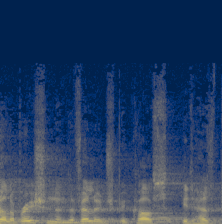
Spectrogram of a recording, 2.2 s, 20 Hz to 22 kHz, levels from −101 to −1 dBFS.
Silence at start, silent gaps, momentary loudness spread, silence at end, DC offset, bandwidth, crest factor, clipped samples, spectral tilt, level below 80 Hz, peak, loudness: 0 s; none; 8 LU; 0 s; under 0.1%; 14.5 kHz; 18 dB; under 0.1%; -5.5 dB/octave; -78 dBFS; -12 dBFS; -31 LUFS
